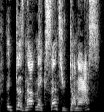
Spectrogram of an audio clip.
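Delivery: loud, exasperated telling-off; angry outburst. Real, not acted. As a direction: snap it at the viewer. Angry rant at the viewer.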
